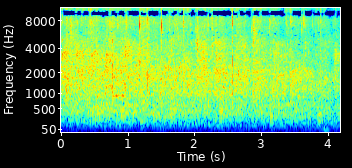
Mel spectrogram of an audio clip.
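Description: Audience applause: many people clapping at once, steady and loud, beginning to ease off near the end.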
